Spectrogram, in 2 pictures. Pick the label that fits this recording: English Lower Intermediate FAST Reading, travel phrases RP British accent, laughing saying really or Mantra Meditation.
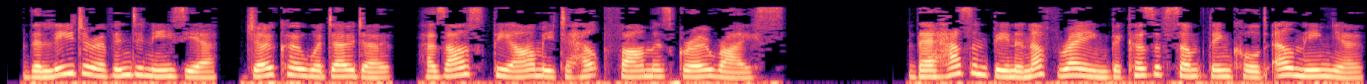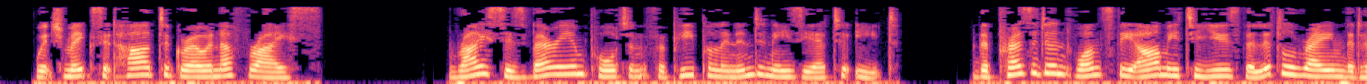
English Lower Intermediate FAST Reading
